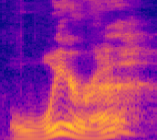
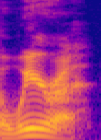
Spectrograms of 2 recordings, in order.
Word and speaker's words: Wera: which is this here, Wira fourpiece self setting Spanish set. I think that W you're supposed to pronounce with a V sound.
